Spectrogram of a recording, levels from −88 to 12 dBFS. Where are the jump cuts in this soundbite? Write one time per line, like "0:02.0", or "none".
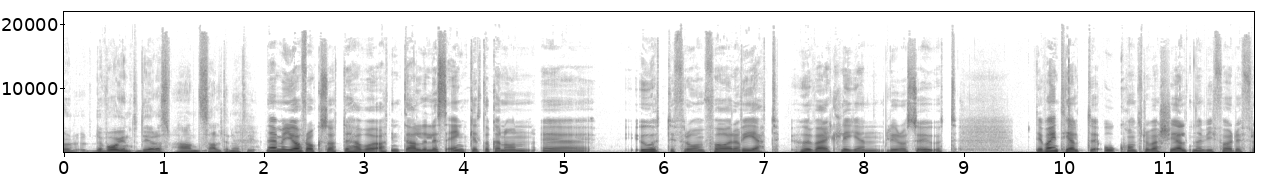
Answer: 0:01.1
0:02.4
0:03.3
0:04.3
0:06.8
0:07.1
0:08.2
